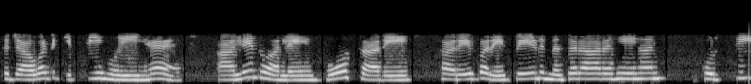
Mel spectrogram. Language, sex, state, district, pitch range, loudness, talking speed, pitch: Punjabi, female, Punjab, Kapurthala, 215-265 Hz, -13 LUFS, 130 wpm, 250 Hz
